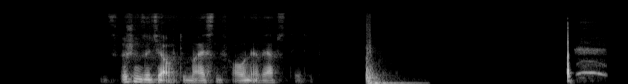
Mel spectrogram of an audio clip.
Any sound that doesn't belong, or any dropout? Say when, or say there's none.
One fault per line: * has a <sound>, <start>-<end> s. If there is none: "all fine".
* has a thud, 3.7-4.3 s
* has a laugh, 5.7-6.1 s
